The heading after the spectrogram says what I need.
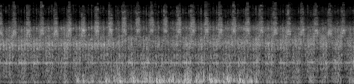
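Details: Ashok Leyland BS3 diesel truck engine running: fast, uneven rattling tap over a bright hiss, about 220 per minute, pointing to a noisy air compressor.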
